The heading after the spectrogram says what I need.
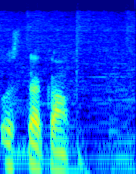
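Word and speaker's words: पुस्तकम्: Pustakam. So this last letter here is read as half letter ending with Dwaram means door.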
